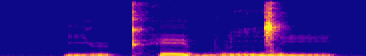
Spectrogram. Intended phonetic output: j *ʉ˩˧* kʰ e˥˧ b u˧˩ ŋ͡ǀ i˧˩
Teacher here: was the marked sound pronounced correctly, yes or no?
yes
